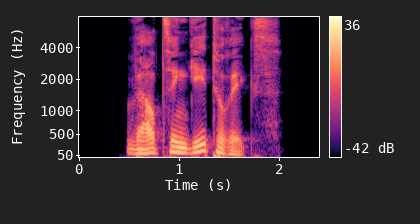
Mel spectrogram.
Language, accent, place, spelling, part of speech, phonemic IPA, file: German, Germany, Berlin, Vercingetorix, proper noun, /ˌvɛrtsɪŋˈɡeːtoˌrɪks/, De-Vercingetorix.ogg
- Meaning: Vercingetorix (Gaulish chieftain)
